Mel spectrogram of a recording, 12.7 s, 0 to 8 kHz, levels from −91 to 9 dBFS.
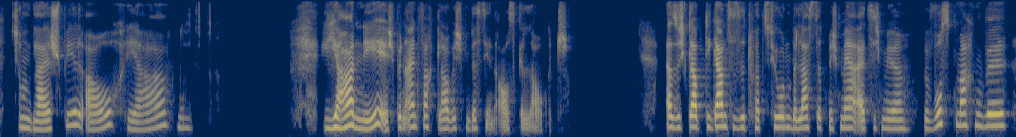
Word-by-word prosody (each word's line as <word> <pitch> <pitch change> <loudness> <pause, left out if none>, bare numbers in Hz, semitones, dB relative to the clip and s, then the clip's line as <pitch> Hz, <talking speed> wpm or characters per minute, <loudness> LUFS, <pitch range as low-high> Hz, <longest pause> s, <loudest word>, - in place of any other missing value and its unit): Zum 215 -2 -5
Beispiel 190 +9 0
auch, 200 +11 -3
ja, 190 +9 -5
und 210 -2 -15 1.6
Ja, 230 +5 +7
ne, 205 +7 +3
ich - - -2
bin 225 - -1
einfach, 235 0 -2
glaube 200 +1 -3
ich, 200 -1 -6
'n - - -13
bisschen 195 - -10
ausgelaugt. - - -8 1.2
Also 225 -1 +4
ich 225 - 0
glaube, 235 0 +6
die 230 - -4
ganze 235 -1 +5
Situation 220 +1 -2
belastet 210 +1 -1
mich 190 0 -8
mehr, 215 -1 0
als 190 - -1
ich 210 0 -11
mir 195 -2 -4
bewusst 280 +10 -2
machen 260 -1 -1
will. 255 0 +6
220 Hz, 140 wpm, -22 LUFS, 195-240 Hz, 1.6 s, Ja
